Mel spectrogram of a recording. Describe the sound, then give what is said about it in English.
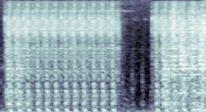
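Machine gun fire in a video game: a rapid, evenly spaced stream of loud shots, a brief pause, then another fast burst. “And we should mostly take the machine gun in the most time.”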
